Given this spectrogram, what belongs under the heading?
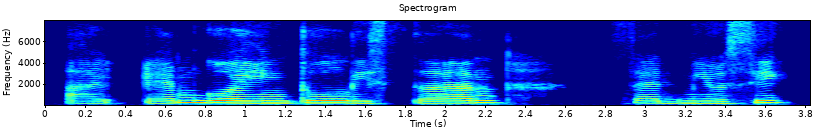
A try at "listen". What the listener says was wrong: Nih ya, listen, tulisannya kan listen, tapi bacanya T-nya apa? Nggak kedengeran, dihapus jadi listen. Listen.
